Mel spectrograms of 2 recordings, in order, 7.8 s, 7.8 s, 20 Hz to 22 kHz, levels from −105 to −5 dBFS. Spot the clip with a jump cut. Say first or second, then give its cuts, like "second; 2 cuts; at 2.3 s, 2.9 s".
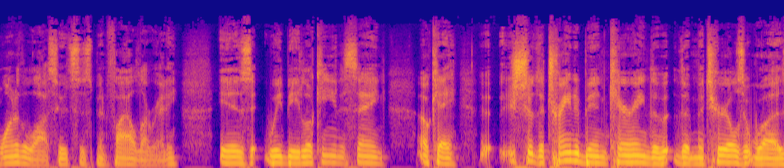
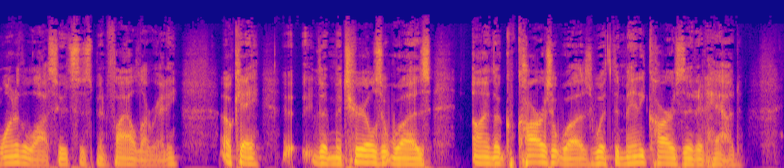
second; 2 cuts; at 2.1 s, 3.1 s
